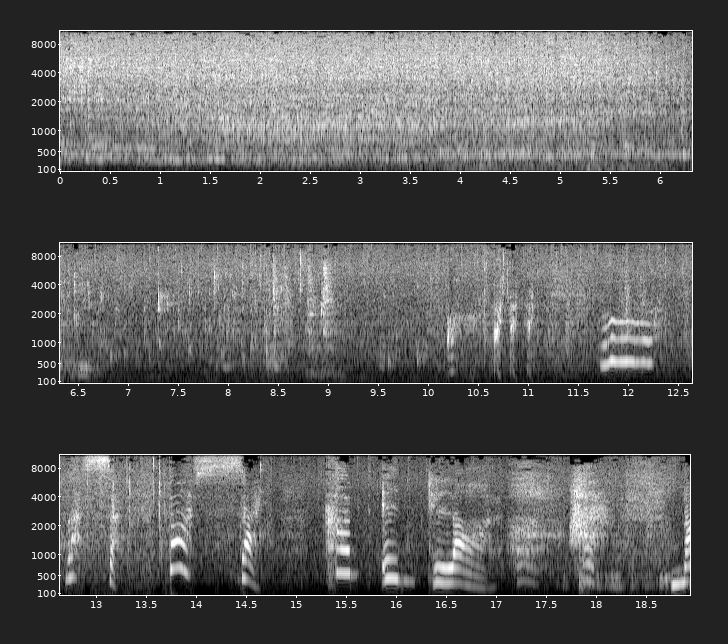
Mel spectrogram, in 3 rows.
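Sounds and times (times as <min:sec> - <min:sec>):
rain pattering: 0:00.0 - 0:18.9
person vocalizing: 0:10.2 - 0:13.3, 0:17.2 - 0:18.3.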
